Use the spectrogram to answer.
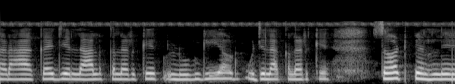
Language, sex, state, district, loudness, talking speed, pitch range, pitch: Hindi, female, Bihar, Katihar, -17 LUFS, 210 wpm, 235-260 Hz, 245 Hz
